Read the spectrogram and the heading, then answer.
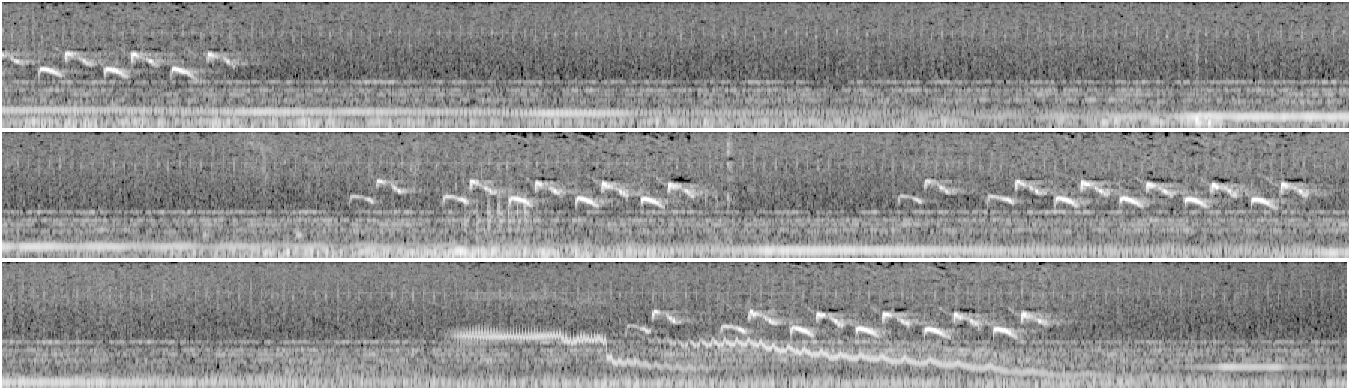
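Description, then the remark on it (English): A woodpecker's sharp, high calls ring out in short repeated bursts every few seconds, moderately loud over a steady low outdoor rumble, with a few other faint bird sounds scattered throughout. “There's one of those woodpeckers.”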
